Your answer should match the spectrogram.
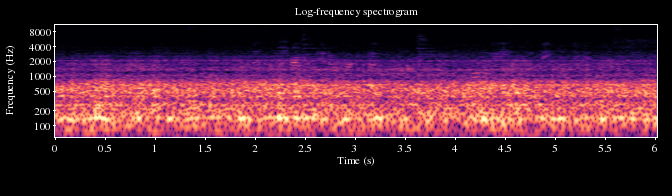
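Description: Traeger Ranger pellet grill running at 425°F: a steady low hum and hiss. A few faint light clicks come as skewered shrimp are set on the metal grate.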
